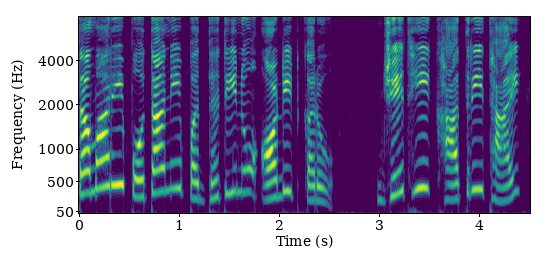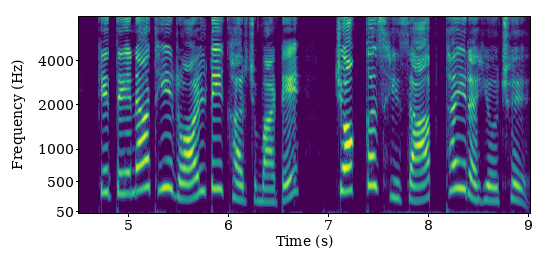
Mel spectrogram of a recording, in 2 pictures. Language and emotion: Gujarati, neutral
